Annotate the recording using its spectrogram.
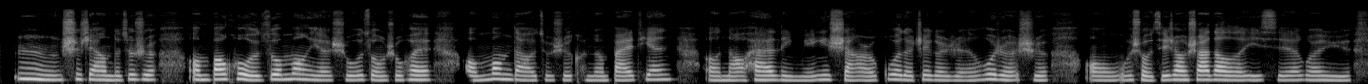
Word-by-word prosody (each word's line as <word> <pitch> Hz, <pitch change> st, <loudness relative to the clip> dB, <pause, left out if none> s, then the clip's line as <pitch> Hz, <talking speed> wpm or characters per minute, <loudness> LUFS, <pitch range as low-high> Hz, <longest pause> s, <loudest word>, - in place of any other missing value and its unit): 嗯， 235 Hz, -5 st, +3 dB
是 235 Hz, +2 st, 0 dB
这 235 Hz, -, -2 dB
样 210 Hz, -2 st, +3 dB
的， 200 Hz, 0 st, -1 dB
就 230 Hz, +4 st, -1 dB
是， 225 Hz, 0 st, 0 dB, 0.4 s
呃， 225 Hz, 0 st, +3 dB
包 235 Hz, +1 st, +7 dB
括 245 Hz, +1 st, +2 dB
我 205 Hz, -3 st, +6 dB
做 230 Hz, +3 st, +3 dB
梦 235 Hz, -1 st, +2 dB
也 200 Hz, -1 st, -1 dB
是， 205 Hz, -, -5 dB
我 205 Hz, +1 st, 0 dB
总 200 Hz, -2 st, -2 dB
是 205 Hz, -, -3 dB
会， 210 Hz, 0 st, +2 dB, 0.4 s
呃， 200 Hz, -, +3 dB
梦 235 Hz, +4 st, +2 dB
到 200 Hz, -3 st, 0 dB
就 200 Hz, 0 st, -8 dB
是 200 Hz, 0 st, -4 dB
可 195 Hz, -1 st, -10 dB
能 195 Hz, 0 st, -3 dB
白 200 Hz, -1 st, +1 dB
天， 225 Hz, +3 st, -3 dB, 0.3 s
呃， 195 Hz, -1 st, -2 dB
脑 195 Hz, 0 st, -1 dB
海 205 Hz, -1 st, +2 dB
里 200 Hz, -2 st, -2 dB
面 185 Hz, +1 st, -4 dB
一 220 Hz, -, 0 dB
闪 205 Hz, -2 st, 0 dB
而 190 Hz, 0 st, -2 dB
过 225 Hz, +2 st, -1 dB
的 205 Hz, -, 0 dB
这 210 Hz, +2 st, -3 dB
个 200 Hz, -1 st, -2 dB
人。 190 Hz, -1 st, -5 dB
或 235 Hz, 0 st, +2 dB
者 205 Hz, -2 st, 0 dB
是， 200 Hz, -1 st, -3 dB, 0.4 s
呃， 195 Hz, -, -3 dB
我 190 Hz, +1 st, -4 dB
手 205 Hz, -2 st, 0 dB
机 200 Hz, +2 st, -1 dB
上 215 Hz, 0 st, +4 dB
刷 215 Hz, -1 st, +4 dB
到 210 Hz, -1 st, +4 dB
了 200 Hz, 0 st, -1 dB
一 200 Hz, 0 st, -2 dB
些 200 Hz, 0 st, -5 dB
关 200 Hz, -1 st, -2 dB
于 190 Hz, 0 st, -3 dB
205 Hz, 245 characters per minute, -21 LUFS, 195-220 Hz, 0.4 s, 包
